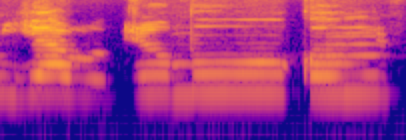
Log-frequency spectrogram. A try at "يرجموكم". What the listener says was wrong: نہیں، یر کر کے نہیں پڑھنا، یرجموکم یرجموکم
